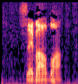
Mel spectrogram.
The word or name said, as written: seyval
